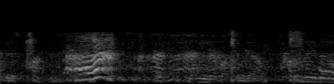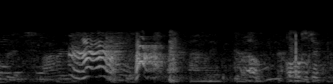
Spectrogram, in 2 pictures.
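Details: A Pomeranian and a Cane Corso playing around together: sharp yelping barks and whiny, wavering cries break out in loud bursts near the start and middle, with people talking underneath.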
